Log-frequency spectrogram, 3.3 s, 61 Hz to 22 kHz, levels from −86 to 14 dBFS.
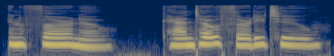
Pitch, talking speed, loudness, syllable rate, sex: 200 Hz, 70 wpm, -16 LUFS, 3.0 syllables/s, female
